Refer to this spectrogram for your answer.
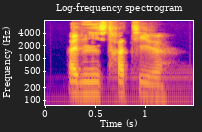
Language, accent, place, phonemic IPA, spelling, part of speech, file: French, France, Lyon, /ad.mi.nis.tʁa.tiv/, administrative, adjective, LL-Q150 (fra)-administrative.wav
- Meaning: feminine singular of administratif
